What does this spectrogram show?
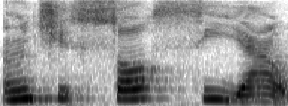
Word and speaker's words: antissocial: Novamente para poder ler, pronunciar essa palavra corretamente, com, né, a fonética correta antissocial. Para ter esse som de S, eu vou precisar dobrar o S, tá?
